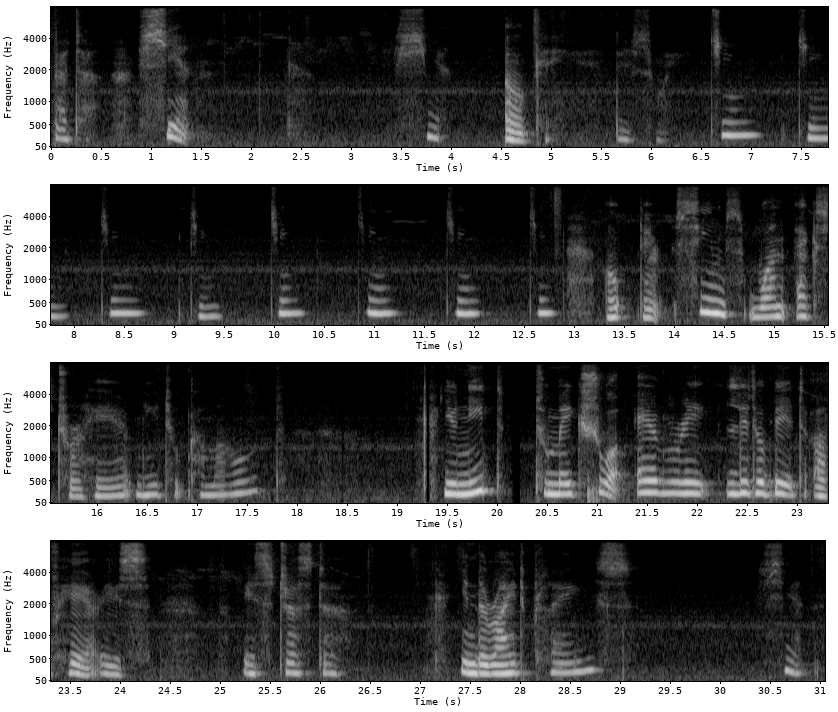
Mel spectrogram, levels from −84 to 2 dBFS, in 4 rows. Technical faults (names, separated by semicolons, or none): repeated stalls (stutter); short stall from a late packet; jitter buffer slow-down; jitter buffer speed-up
